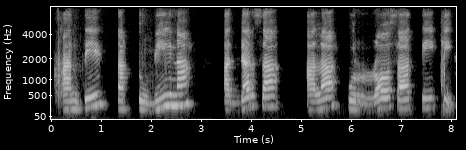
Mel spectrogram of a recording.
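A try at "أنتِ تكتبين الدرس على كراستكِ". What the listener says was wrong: Iya, bagus.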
